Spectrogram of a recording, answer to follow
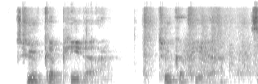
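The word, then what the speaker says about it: Tucupita: like two supita or tuku pita tuka pita tukapita that's not how it's spelled that's exactly how it's spelled t-u-t-u-c-u tuka pita p-i-t who's not pronounced ooh u is pronounced ooh tukupita tuka pita i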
